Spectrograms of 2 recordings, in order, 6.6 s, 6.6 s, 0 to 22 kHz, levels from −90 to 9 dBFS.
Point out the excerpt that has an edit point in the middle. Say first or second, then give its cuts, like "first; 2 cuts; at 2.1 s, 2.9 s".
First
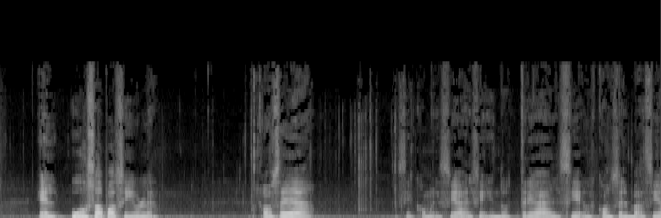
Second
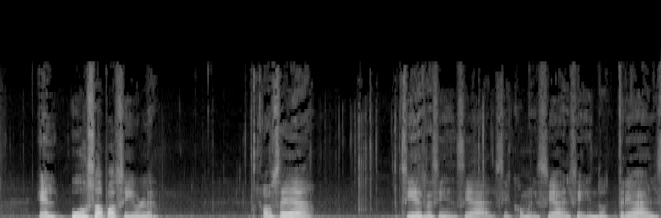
first; 1 cut; at 4.0 s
